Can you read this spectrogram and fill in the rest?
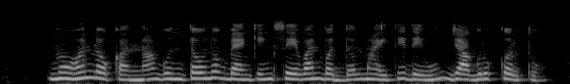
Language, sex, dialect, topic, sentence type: Marathi, female, Standard Marathi, banking, statement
